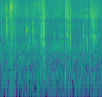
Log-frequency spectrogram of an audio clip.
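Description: Footsteps crunching on a gravel path scattered with dry fallen leaves, a few irregular crunches each second.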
